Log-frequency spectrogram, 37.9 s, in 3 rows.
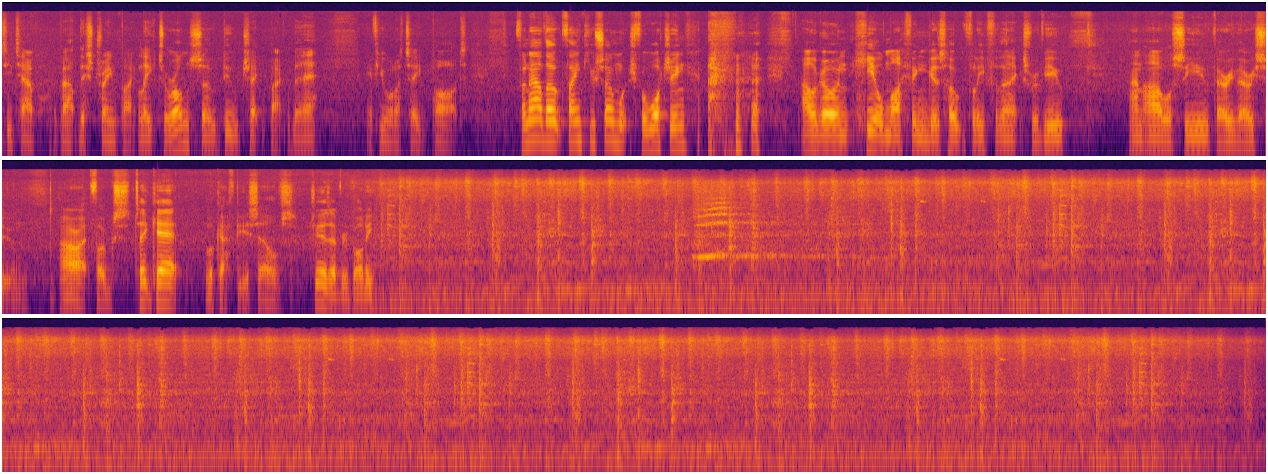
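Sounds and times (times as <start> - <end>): train carriages passing: 15.9 - 37.9
wheels clicking over rail joints: 16.2 - 37.9
brief high tone: 19.5 - 22.0.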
